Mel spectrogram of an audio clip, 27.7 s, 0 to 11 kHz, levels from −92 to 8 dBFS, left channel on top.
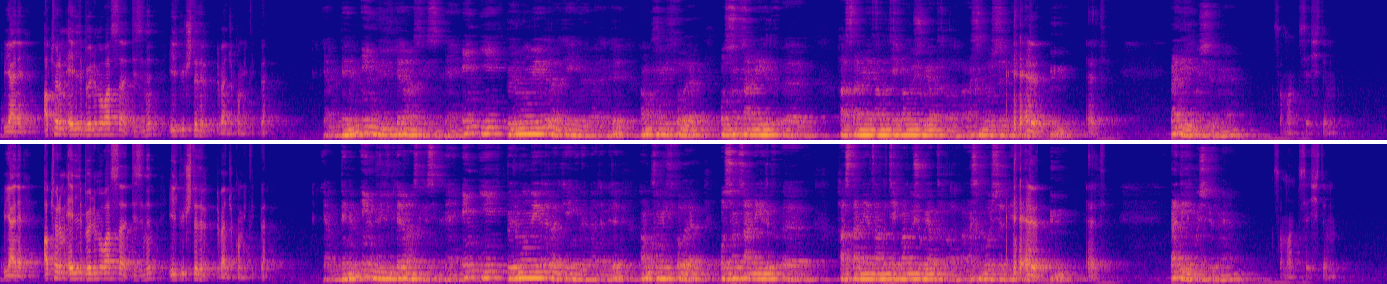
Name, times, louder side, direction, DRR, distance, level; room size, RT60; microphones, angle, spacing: voice 1, 0.1-0.5 0.9-3.1 3.4-4.9 5.2-5.3 20.3-20.8 21.8-21.9 25.7-26.7, right 1 dB, 30° right, 8 dB, 1.0 m, -27 dB
voice 2, 6.5-12.5 12.8-14.0 14.4-16.1 16.7-20.5 21.0-21.4 23.4-24.7, left 2 dB, 55° right, -6 dB, 4.8 m, -22 dB
16.5 x 14.0 x 6.2 m, 1.5 s
head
